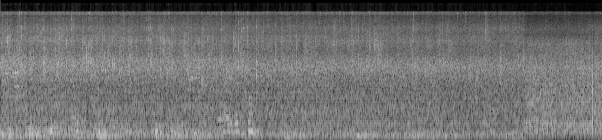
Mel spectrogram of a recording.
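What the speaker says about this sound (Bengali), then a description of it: "এই দেখুন বৃষ্টিটা দেখে খুব মনে আনন্দ হচ্ছে" Steady rain pours down beside a pond, a dense, even hiss of drops on surfaces that continues without a break, close and moderately loud.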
